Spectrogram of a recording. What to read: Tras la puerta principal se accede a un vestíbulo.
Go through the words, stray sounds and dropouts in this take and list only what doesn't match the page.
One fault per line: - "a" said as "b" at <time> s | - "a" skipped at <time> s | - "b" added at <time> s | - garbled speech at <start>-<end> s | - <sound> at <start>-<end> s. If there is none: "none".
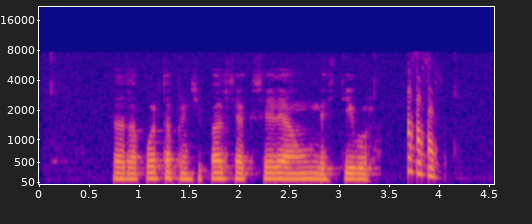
- chirp at 3.7-4.1 s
